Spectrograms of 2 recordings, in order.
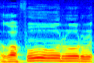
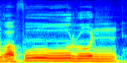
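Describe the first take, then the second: First: The final n merges into an r sound. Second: The word ends with a clear n sound. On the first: The n is merged into the following r. "Kita idghamkan bacaan ke dalam ra" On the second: This is the base form before merging. "Daripada bacaan asalnya"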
